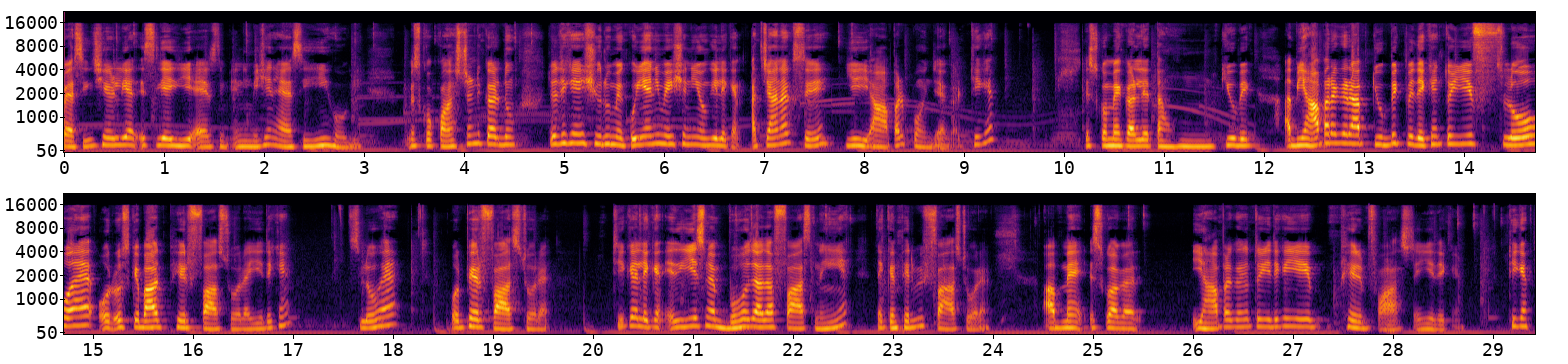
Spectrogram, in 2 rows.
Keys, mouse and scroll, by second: 0.5 space, 1.9 space, 2.3-2.7 drag, 3.0 t, 4.4 space, 7.8 space, 8.9 click, 9.7 t, 17.3 space, 20.5 space, 21.2 click, 21.6 space, 22.2 space, 22.4 drag, 22.8 t, 25.5 space, 28.7 space, 29.1 click.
